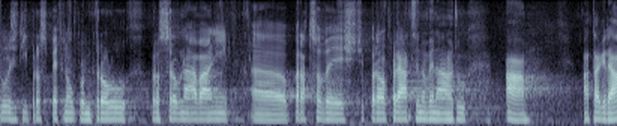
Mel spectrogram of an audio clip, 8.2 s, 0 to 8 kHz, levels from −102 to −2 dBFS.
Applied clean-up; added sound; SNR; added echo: neural separator model SepFormer DNS4.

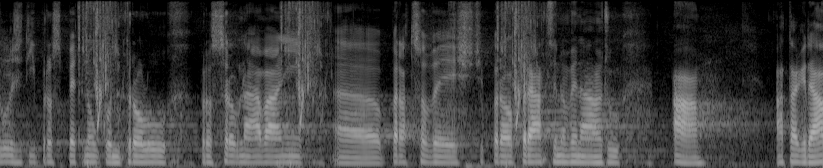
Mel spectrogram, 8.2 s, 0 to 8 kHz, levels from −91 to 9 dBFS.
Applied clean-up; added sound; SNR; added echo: none; Splash, splatter; 13 dB; none.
